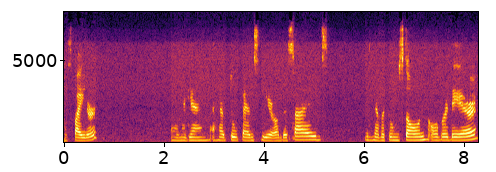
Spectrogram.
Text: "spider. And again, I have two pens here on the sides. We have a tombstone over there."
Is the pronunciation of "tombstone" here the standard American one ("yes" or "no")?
yes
